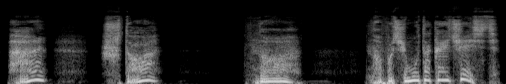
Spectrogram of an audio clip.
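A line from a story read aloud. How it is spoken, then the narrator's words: Sleepy mumbling. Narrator (Russian): забормотал толком еще не проснувшийся У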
